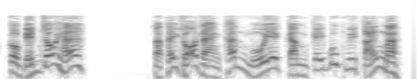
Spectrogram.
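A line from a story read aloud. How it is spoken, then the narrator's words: Loud shout. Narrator (Vietnamese): Y quát to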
